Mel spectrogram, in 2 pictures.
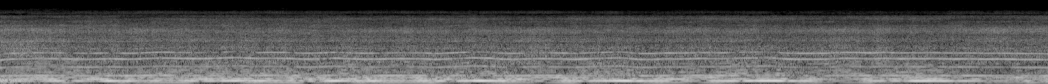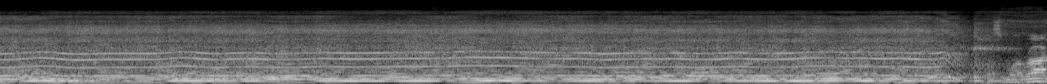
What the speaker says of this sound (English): See, I'm holding the sander flat.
